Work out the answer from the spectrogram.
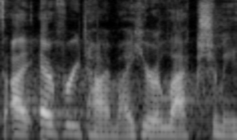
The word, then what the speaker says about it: Lakshmi: named Lakshmi Singh and the sort of Indian pronunciation of that name is Lakshmi and Lakshmi Singh is like look my family's from Trinidad and Tobago this is how we say it right I really end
